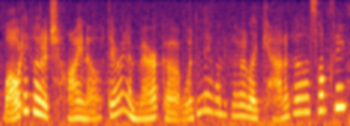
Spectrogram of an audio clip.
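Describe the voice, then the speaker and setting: A woman's voice: high voice, very animated, fast, creaky. A woman reading her old fan story aloud, stopping often to mock it with sarcastic, sweary asides. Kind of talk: reading aloud with mocking commentary.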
